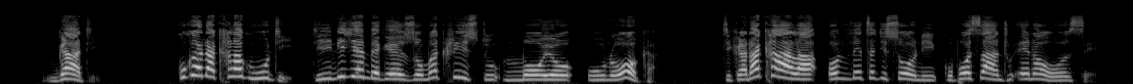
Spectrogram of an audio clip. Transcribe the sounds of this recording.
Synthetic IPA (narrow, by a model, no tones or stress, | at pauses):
ŋɡaːti | kukaɗakʰalakutḭ | tindit͡ʃiɛmbɛk̬ɛzɔmwakʰɾistum̩mɔjɔunɔwɔːkʰḁ | tikaɗakʰalaɔɱvɛt͡sʰat͡ʃisɔnikupɔsaːntʰuʔɛnaɔːnsɛ̰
